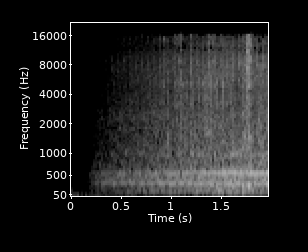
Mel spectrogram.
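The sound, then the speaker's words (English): Factory machinery hums as it fills bottles of dietary supplements at a natural health products plant in northern Nevada. The steady mechanical whir fades in quickly, then holds at an even level with a constant tone. “At Now Foods Factory in Northern Nevada, the manufacturer of natural health products is pumping out bottles of dietary supplements, from vitamin A soft gels to zinc tablets.”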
